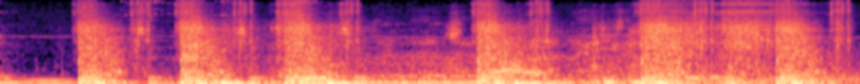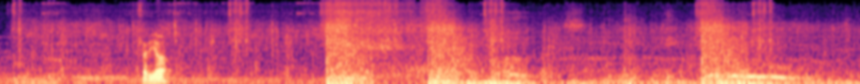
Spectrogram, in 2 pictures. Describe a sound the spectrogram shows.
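Shotgun blasts boom loudly and echo, again and again.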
